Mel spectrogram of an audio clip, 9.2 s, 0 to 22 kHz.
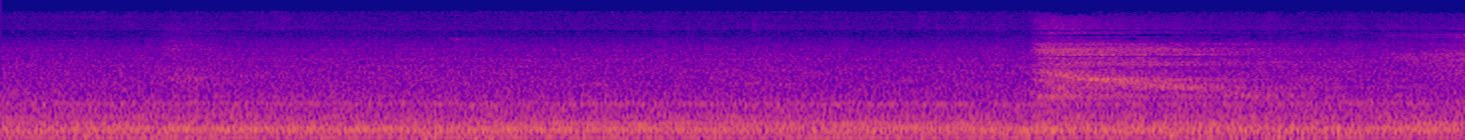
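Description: Toei 10-300R series electric train standing at the platform with its doors shut, its onboard equipment giving a steady hum. About six and a half seconds in, a hiss of released air starts on top of the hum.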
